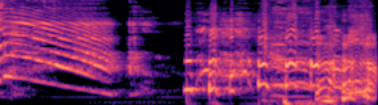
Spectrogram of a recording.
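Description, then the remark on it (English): A person voices a single drawn-out, downward-sliding mewing cry in imitation of a common buzzard, then after a brief pause breaks into bubbly laughter. “rendition of a common buzzard”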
